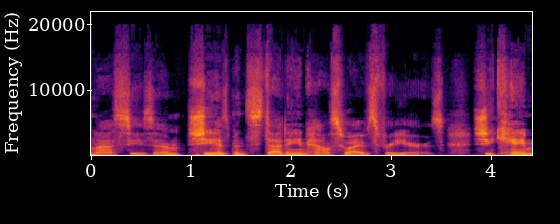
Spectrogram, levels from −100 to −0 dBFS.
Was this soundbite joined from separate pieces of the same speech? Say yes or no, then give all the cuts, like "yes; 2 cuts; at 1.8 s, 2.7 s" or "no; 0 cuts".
yes; 1 cut; at 1.0 s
